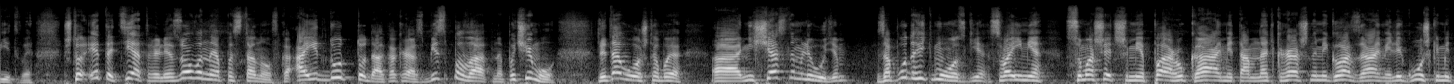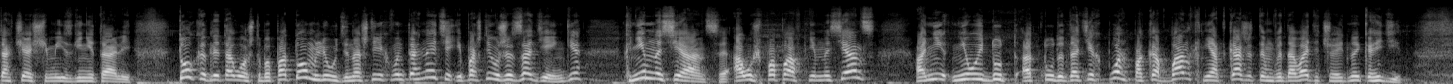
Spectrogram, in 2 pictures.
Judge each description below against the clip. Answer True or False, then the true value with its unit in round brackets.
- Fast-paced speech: False (145 wpm)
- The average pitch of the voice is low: False (200 Hz)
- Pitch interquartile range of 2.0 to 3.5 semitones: False (4.9 semitones)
